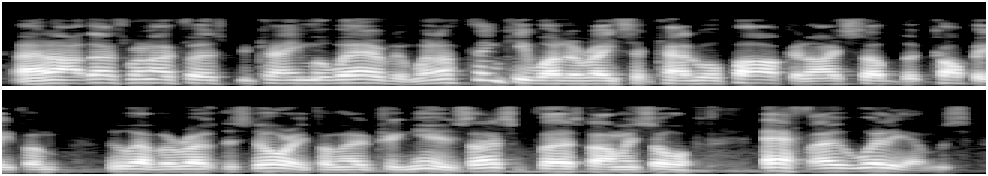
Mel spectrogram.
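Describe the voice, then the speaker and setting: An older man reminisces on air, rambling through anecdotes and stumbling over restarts. His mid-pitched voice comes over a slightly muffled, dull line. The sound is dry, with no room around it. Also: fairly quick, a little mellow, no room sound. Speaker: guest motorsport commentator. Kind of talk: reminiscing radio talk.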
